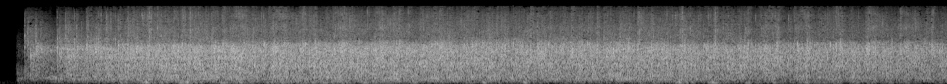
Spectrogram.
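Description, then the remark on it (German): Sustained audience applause for ten folk music and singing groups at the ORF Oberösterreich Musikantentag in Gipoldskirchen, a dense, steady wash of many hands clapping that starts abruptly and holds at a loud, even level throughout, with no music or talking. “Den Applaus haben sie die 10 Volksmusik- und Gesangsgruppen beim ORF Oberösterreich Musikantentag in Gipoldskirchen mit ihren leidenschaftlichen Auftritten verdient.”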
